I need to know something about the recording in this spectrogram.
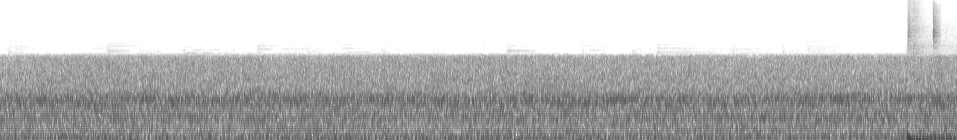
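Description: A lawn mower engine roars steadily up close.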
